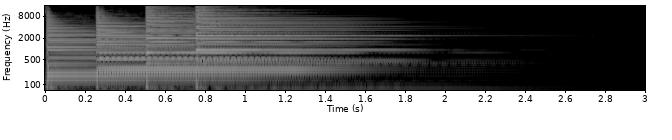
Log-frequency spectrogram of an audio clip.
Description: G Minor Major 7th Double Flat 5th, F sharp

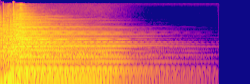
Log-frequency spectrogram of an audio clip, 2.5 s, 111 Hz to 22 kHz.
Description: Bb 13th; Bb13 strummed

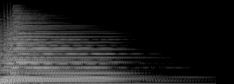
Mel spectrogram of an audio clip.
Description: C 6th A, chord

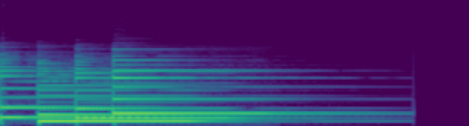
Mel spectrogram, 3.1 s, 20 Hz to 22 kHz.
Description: D sharp Major Sharp 11th, Ukulele, C6; arpeggiated; 8,7,10,12; JGuitar

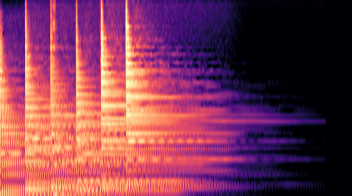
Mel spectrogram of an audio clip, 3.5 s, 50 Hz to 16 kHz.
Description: G sharp 7th Flat 9th G sharp down, chord

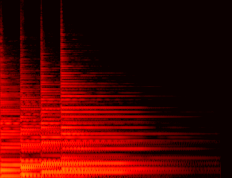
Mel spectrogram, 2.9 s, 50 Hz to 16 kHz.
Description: E 6th Add 9th E down; E6add9 arpeggiated; JGuitar

